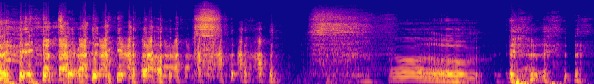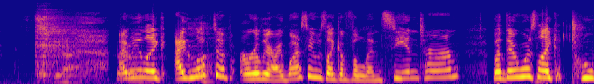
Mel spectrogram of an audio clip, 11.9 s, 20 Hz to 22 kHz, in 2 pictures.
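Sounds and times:
speech: 0:00.0 - 0:02.2, 0:07.5 - 0:11.8
wheezy laugh-like breath: 0:00.0 - 0:04.0, 0:05.1 - 0:07.0
person coughing after hard laughter: 0:00.0 - 0:06.9.

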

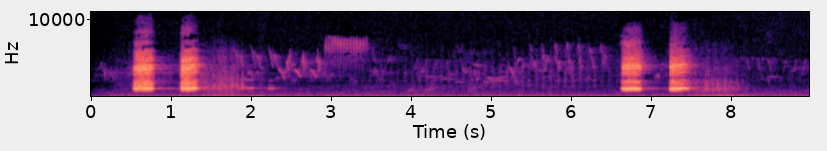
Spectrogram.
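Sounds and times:
ring-necked pheasant harsh double-note calls: 0:00.0 - 0:08.7
faint birdsong: 0:00.0 - 0:08.9
low rumble: 0:00.0 - 0:08.9.

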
